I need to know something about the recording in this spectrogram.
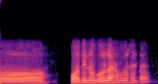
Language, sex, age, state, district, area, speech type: Odia, male, 45-60, Odisha, Sundergarh, rural, conversation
